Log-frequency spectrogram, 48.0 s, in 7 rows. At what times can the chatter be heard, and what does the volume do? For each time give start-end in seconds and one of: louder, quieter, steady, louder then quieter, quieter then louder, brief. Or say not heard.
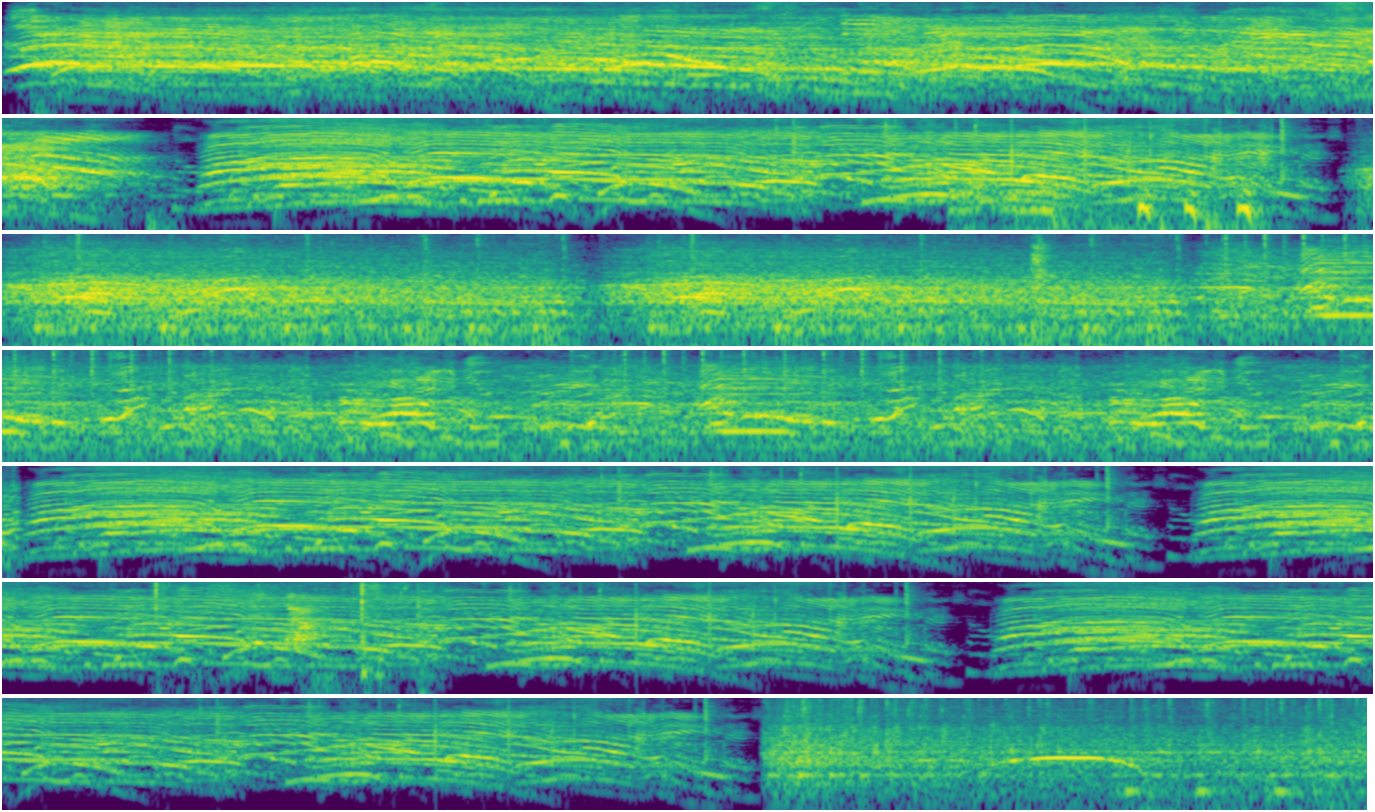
0.0-47.9 quieter.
